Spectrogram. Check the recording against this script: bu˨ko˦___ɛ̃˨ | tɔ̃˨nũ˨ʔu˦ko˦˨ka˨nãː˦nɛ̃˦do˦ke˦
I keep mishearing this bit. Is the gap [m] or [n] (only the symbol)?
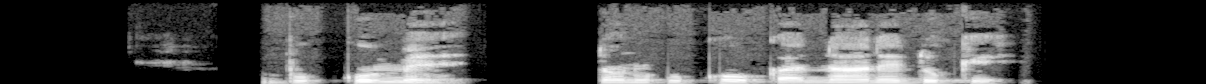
m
